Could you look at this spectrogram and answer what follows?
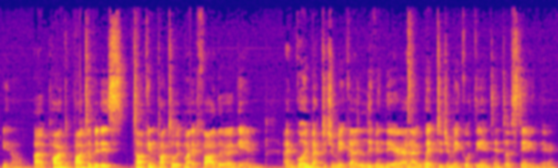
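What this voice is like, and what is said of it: Caribbean accent. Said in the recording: “I don't always talk like this my whole life. I've not had a Caribbean accent my whole life ... talking with my Caribbean accent”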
